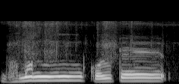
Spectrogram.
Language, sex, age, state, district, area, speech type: Assamese, male, 60+, Assam, Dibrugarh, rural, spontaneous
